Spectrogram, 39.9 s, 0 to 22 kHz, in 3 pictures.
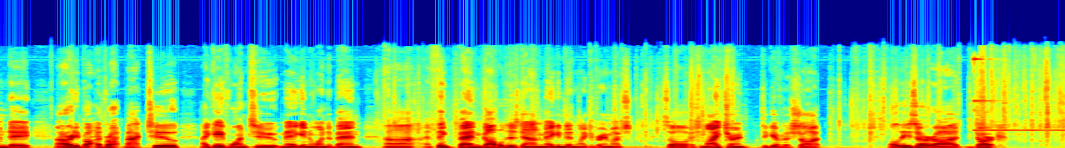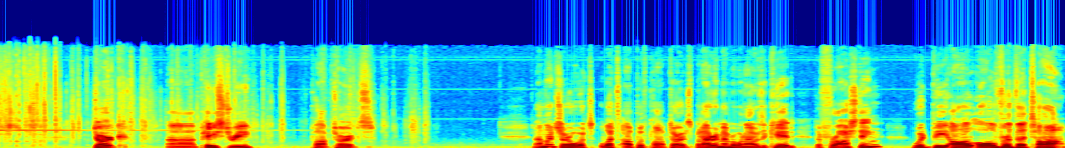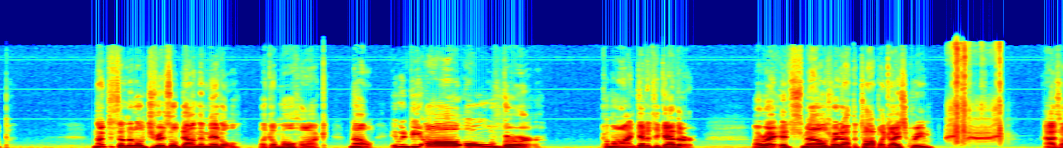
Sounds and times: Speech: 0.0 - 10.3, 11.1 - 12.6, 14.5 - 16.5, 17.2 - 18.0, 20.0 - 26.8, 27.8 - 33.4, 34.2 - 35.3, 36.1 - 38.3, 39.7 - 39.9.

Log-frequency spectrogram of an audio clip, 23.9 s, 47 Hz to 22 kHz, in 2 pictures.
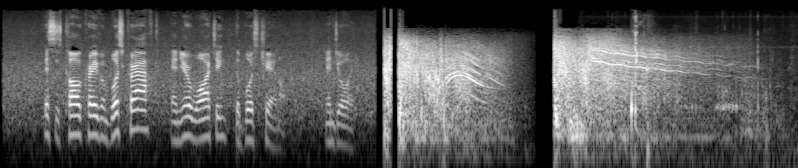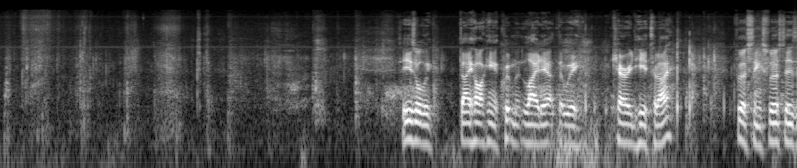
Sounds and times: Stream: 0.1 - 5.7.

